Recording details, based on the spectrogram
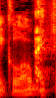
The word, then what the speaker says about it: Glob: I don't know if I said that right. Glob. I'm sure it means something in Russian, probably globe. – I think it is pronounced globe as well. So you nailed it.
